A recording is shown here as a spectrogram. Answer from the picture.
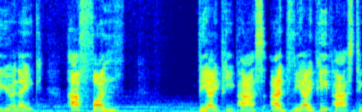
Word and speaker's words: VIP: He pronounces the acronym as a word rhyming with zip, so he says VIP. Yeah, what's VIP?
